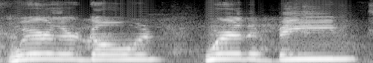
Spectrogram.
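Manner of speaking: Forrest Gump. Acted. Forrest muses on people's shoes, slow and in character. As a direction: draw the words out in a naive American voice. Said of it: "play the role of Forrest Gump".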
